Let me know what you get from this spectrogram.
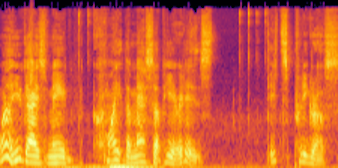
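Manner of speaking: very relaxed, laid-back, unbothered, easygoing voice. Voicing a well-dressed bookish stranger greeting the party: very relaxed voice. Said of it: "a very relaxed voice".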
